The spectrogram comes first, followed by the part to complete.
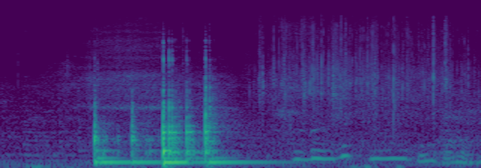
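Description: Several quick knocks and thumps about a second in, over a low hum that starts with them and slowly fades.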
